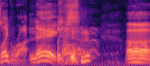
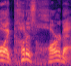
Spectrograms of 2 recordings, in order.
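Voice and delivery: normal talking voice

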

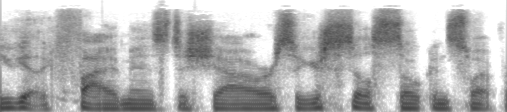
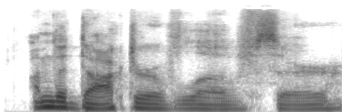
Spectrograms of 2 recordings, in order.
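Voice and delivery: slow, put-on dead serious deadpan, no joking. Retelling a kid answering a drill instructor: imitating a straight-faced answer. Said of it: "I don't know how he kept a straight face".

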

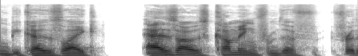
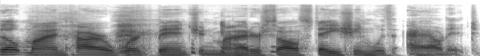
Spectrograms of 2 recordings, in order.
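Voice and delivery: down-home rural country accent slipping out. Joking with the other speaker about not reading instructions, in a country accent. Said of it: "Why did I talk with my country accent there?".

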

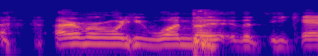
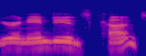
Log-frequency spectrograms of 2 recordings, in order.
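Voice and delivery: deadpan, lower and quieter; 4 semitones lower, 6 dB quieter than usual. Retelling a reply to a friend while messing with him at league, retelling a deadpan reply. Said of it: "I look at him deadpan".

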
